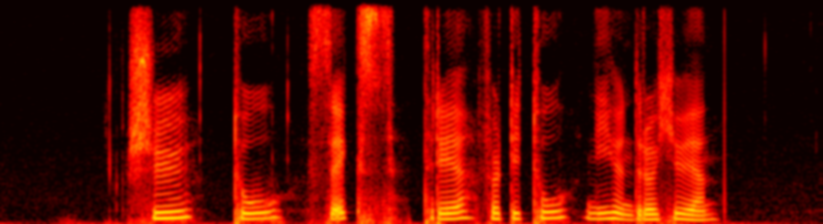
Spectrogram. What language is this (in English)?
Norwegian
